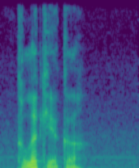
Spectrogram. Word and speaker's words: Cilicia: of them of Sicily, Cilicia, which is pronounced with a k sound, not a s sound, and Asa and Asia, disputing with Stephen.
